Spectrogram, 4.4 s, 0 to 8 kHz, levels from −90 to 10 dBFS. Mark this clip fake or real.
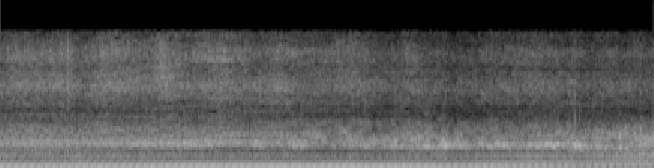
real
